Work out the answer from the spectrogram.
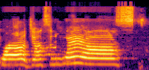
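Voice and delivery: put-on Rhode Island accent. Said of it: "I got my Rhode Island accent".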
